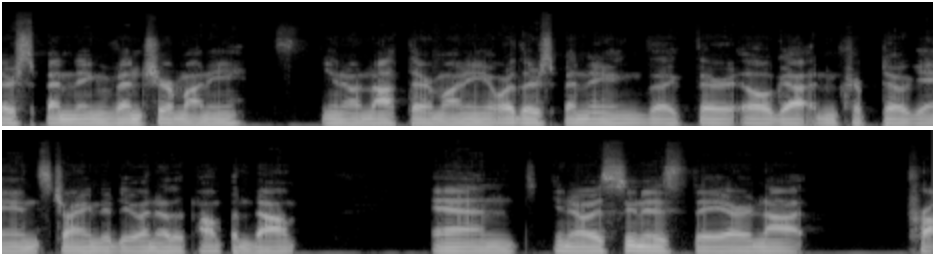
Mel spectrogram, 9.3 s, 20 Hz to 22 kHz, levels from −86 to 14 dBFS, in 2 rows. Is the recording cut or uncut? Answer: uncut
